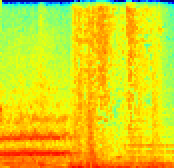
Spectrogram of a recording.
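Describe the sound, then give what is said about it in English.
A loud, high-pitched tire screech from a skidding car lasts under a second, then breaks into a rough, noisy rumble as the vehicle slides, with no talking. “Uh, I think we just lost another clown car.”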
